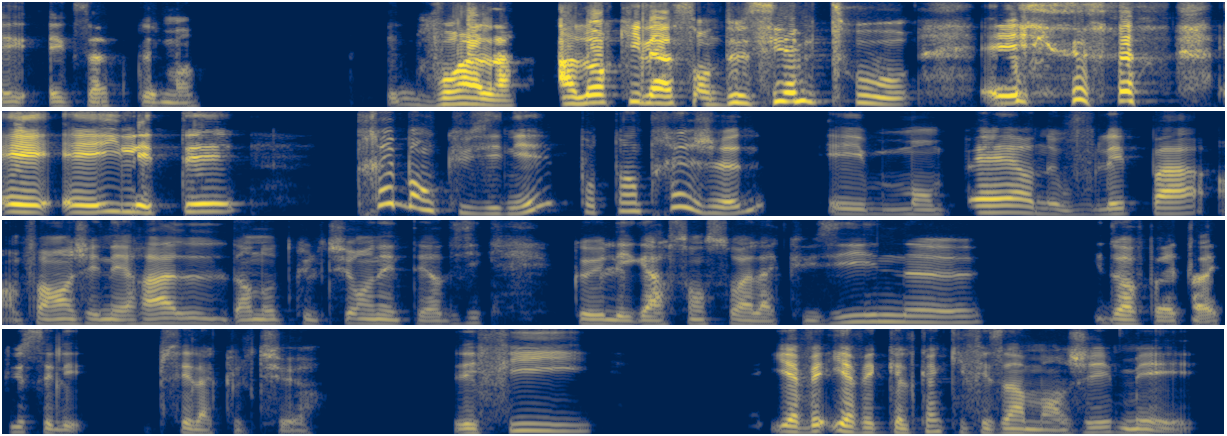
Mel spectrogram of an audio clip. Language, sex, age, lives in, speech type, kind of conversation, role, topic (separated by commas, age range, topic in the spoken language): French, female, 50-54, United States, conversation, unstructured, none, Quel est ton meilleur souvenir avec ta famille ?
